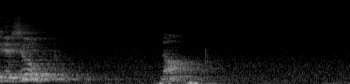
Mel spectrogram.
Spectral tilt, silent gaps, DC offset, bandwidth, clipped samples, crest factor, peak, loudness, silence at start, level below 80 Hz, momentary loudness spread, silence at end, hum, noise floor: -6.5 dB/octave; none; under 0.1%; 13.5 kHz; under 0.1%; 22 dB; -14 dBFS; -34 LUFS; 0 s; -44 dBFS; 27 LU; 0.05 s; none; -57 dBFS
